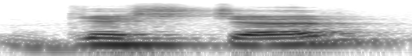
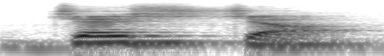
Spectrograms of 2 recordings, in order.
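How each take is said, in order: First: It is said with a local, non-standard pronunciation. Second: It is said with a standard, widely understood pronunciation. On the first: The speaker calls it wrong. "not at all good or not at all acceptable" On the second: The speaker calls it right. "so that the entire world can understand"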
